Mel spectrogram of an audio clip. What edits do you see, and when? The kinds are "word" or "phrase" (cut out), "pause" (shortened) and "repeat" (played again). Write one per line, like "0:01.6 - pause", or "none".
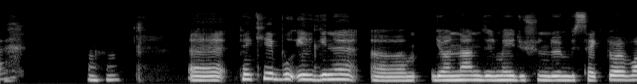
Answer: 0:02.3 - pause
